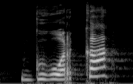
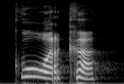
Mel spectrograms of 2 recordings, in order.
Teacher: Например, слово «горка». Попробую вместо первой звонкой согласной «г» произнести парную глухую. «Г» – «к» – «горка», «к» – «корка».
